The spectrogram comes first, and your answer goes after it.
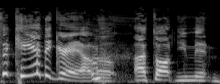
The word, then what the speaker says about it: Graham: No, it's a candy graham. Well, I thought you meant Graham, not you. Graham is one syllable. Graham.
